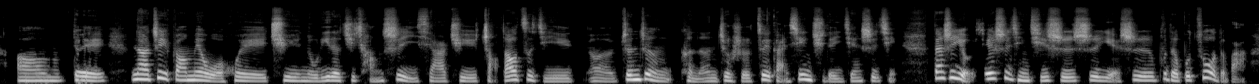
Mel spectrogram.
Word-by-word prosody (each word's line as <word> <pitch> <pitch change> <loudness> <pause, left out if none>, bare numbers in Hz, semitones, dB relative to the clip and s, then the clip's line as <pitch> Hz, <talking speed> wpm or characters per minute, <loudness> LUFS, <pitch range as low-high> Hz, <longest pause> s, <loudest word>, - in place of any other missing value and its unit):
嗯， 170 -1 -1
对， 175 -4 +3 0.2
那 235 0 +6
这 270 +4 +3
方 200 -4 +1
面 200 -2 +4
我 145 -4 +1
会 155 -1 -2
去 170 0 +1
努 155 -2 -3
力 175 +4 0
地 175 -1 +3
去 180 +1 -4
尝 170 - -7
试 200 +4 +1
一 145 - -4
下， 145 +1 -7
去 150 0 -4
找 - - -3
到 200 +4 +4
自 210 0 -3
己， 140 -4 -7
呃， 145 -2 -9
真 220 +5 +5
正 190 - +1
可 170 - -8
能 140 +3 -7
就 175 0 -2
是 145 -1 -5
最 210 +7 +1
感 160 - -8
兴 225 +9 +3
趣 - - -3
的 - - -6
一 135 - -9
件 155 +3 -7
事 165 0 0
情， 155 - -6 0.3
但 290 0 +2
是 305 +1 +5
有 245 - +3
些 260 +1 +3
事 270 -1 +1
情 190 -5 +1
其 175 0 -2
实 170 -2 +1
是 180 +1 +2
也 160 - -4
是 185 -3 +1
不 245 - -6
得 180 -6 +1
不 190 - -1
做 290 +8 +1
的 - - -9
吧， - - -13
175 Hz, 260 characters per minute, -19 LUFS, 155-200 Hz, 0.3 s, 那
